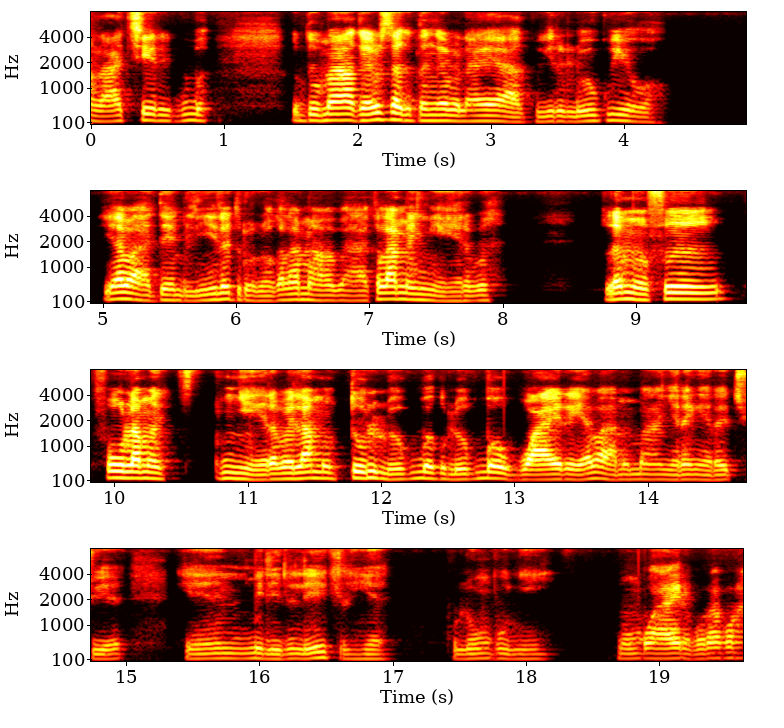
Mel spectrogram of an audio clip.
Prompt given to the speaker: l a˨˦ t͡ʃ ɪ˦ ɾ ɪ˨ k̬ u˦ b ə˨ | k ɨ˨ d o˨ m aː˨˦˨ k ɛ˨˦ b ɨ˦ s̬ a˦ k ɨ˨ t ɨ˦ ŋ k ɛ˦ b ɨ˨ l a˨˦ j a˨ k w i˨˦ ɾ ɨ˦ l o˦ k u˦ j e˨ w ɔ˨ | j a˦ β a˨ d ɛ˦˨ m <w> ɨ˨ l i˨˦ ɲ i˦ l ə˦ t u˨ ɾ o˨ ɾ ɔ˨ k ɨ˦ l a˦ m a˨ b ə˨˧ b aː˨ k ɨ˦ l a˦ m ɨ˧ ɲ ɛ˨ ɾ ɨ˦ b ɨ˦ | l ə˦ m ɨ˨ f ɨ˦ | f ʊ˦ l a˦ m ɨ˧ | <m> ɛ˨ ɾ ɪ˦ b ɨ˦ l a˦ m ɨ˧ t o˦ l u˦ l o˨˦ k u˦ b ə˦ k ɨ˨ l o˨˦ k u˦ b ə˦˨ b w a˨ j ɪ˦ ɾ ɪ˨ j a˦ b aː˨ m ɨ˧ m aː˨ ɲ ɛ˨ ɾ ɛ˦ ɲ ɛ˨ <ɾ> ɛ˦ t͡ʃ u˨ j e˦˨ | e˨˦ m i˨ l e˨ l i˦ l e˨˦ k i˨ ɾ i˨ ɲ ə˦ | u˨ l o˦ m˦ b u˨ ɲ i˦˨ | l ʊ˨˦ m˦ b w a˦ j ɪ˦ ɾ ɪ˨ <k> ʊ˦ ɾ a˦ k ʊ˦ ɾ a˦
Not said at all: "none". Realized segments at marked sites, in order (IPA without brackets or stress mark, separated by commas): b, ɲ, ɾ, k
